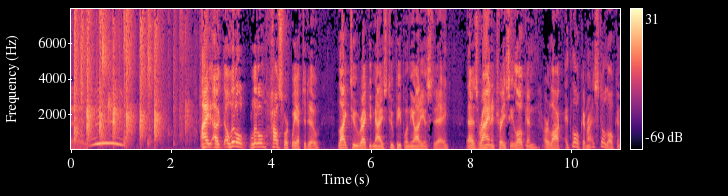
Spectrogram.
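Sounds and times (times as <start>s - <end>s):
audience applause for an executive chef at an event: 0.0s - 2.6s
speech: 2.6s - 10.9s.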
